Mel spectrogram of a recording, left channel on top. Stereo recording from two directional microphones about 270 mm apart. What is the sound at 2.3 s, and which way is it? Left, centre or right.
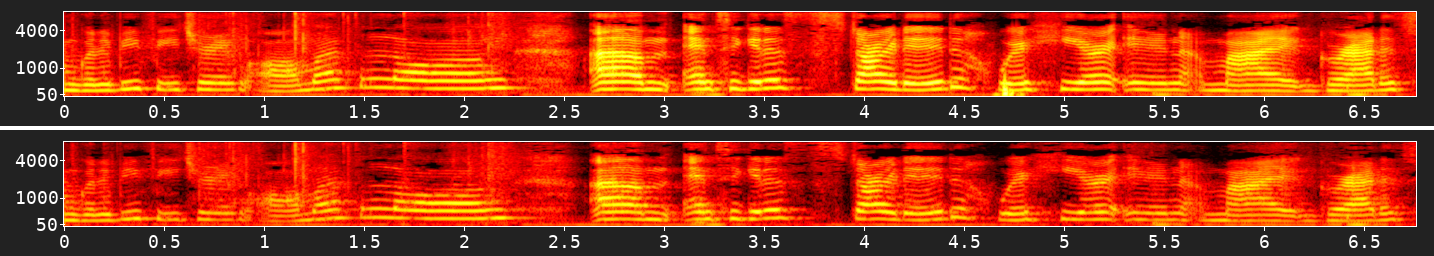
A woman's voice, left.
